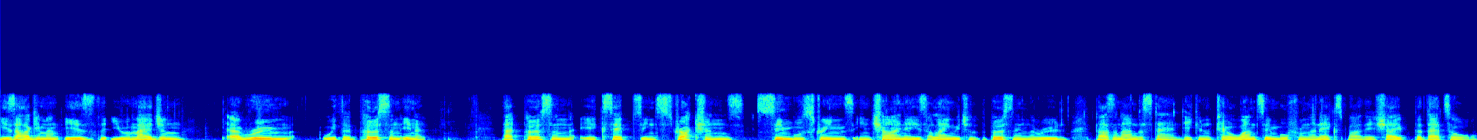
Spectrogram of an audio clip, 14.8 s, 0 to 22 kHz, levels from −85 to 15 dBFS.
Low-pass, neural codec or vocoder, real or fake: 7.2 kHz; none; real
